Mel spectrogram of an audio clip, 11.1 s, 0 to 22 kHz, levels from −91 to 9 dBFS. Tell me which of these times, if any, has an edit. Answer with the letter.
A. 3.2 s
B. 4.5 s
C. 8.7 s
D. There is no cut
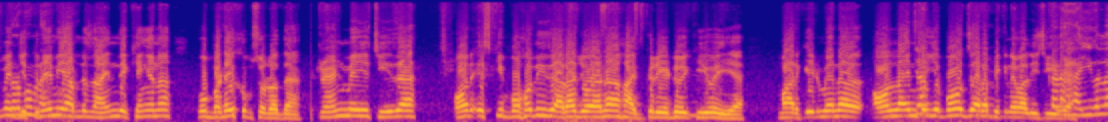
A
